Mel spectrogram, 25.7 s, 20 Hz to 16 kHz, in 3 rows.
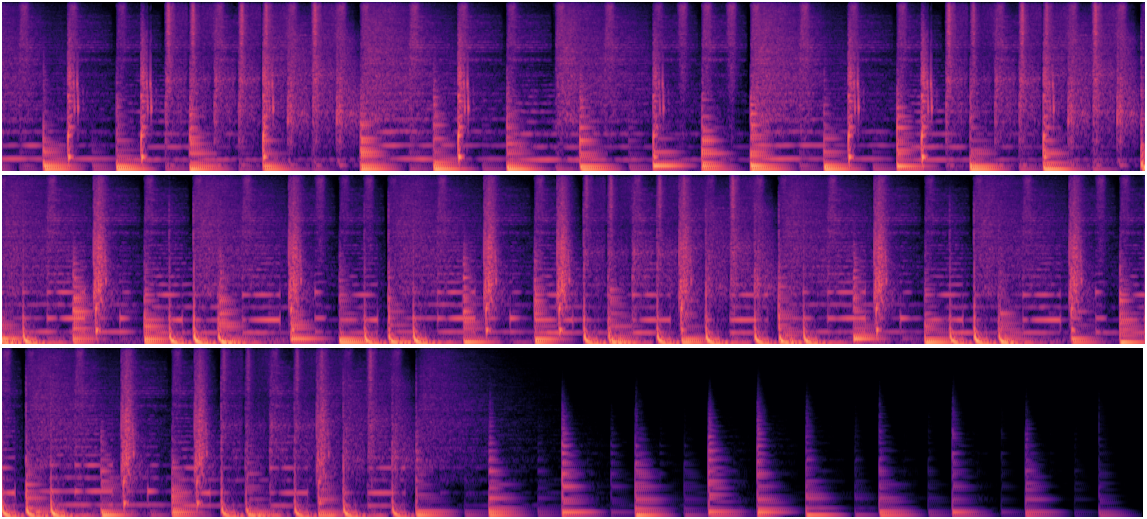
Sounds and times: Music: 0:00.0 - 0:25.7.

